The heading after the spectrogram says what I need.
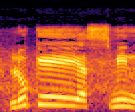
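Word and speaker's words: লোকেঽস্মিন্: তারপরে শ্রী ভগবান উবাচ, ভগবান, শ্রী ভগবান, ভগবান আছে উচ্চারণ হবে ভগবান উবাচ, লুকে অস্মিন, লুকে অস্মিন এই যে এখানেও লুকেতে গিয়ে টান দিতে হবে, লুকে অস্মিন, লুকে অস্মিন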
